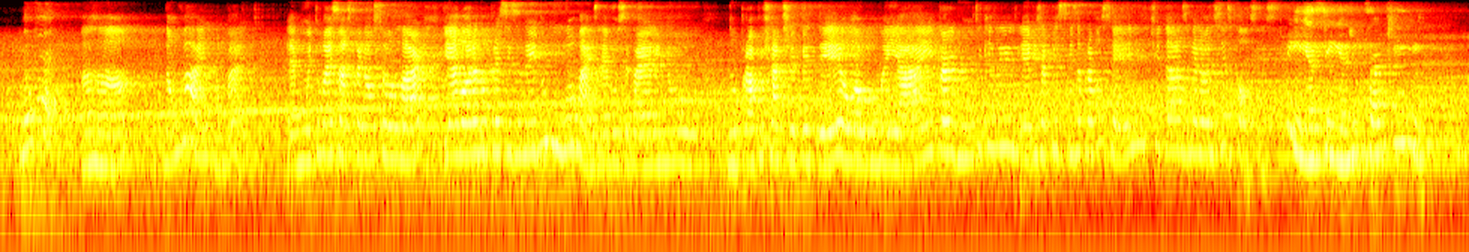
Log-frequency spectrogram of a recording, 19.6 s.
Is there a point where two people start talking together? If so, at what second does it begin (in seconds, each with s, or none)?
none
